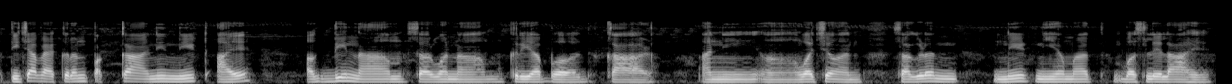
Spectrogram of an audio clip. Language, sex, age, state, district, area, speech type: Marathi, male, 18-30, Maharashtra, Nagpur, rural, spontaneous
